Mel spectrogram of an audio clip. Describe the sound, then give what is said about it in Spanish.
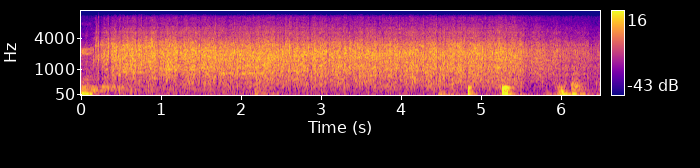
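An audience applauds an interviewee. A thick, even rush of clapping holds strongly for several seconds, then thins toward the end with a few low thumps. “vamos a inaugurar una nueva sección del programa que es aplaudir al entrevistado.”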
